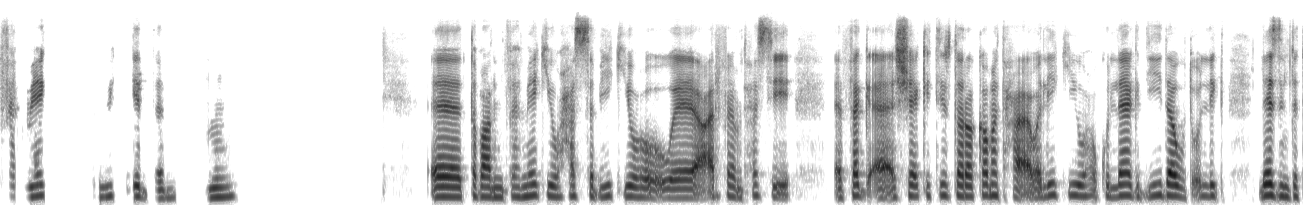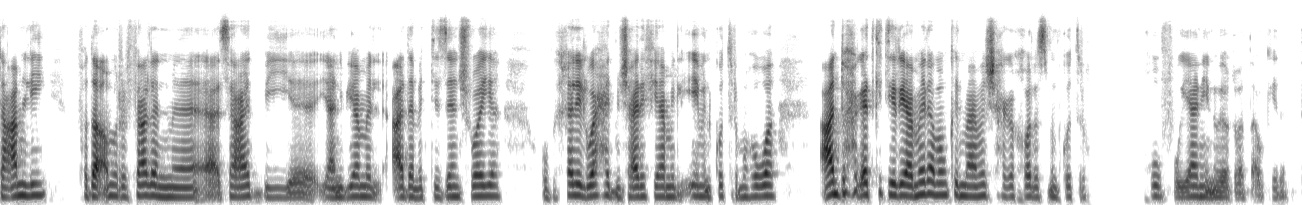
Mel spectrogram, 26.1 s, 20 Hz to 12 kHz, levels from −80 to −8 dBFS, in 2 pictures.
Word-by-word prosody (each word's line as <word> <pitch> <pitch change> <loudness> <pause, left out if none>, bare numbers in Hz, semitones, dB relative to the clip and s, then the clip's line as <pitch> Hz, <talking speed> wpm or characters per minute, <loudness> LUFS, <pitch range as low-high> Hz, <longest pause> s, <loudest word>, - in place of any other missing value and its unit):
فاهماكِ، 175 +1 -2 0.5
فاهماكِ 165 +2 -8 0.2
جدًا، 145 -4 -4 0.3
إمم. 155 +3 -3 1.9
آآ 160 0 +6
طبعًا 160 0 +1
فاهماكِ 165 +3 -3
وحاسة 170 0 0
بيكِ، 170 +2 -6
وعارفة 150 +2 +2
أمّا 150 -3 -4
تحسي 180 +2 -2 0.4
أ - - 0
فجأة 320 - +2
أشياء 175 -1 +5
كتير 175 +1 -5
تراكمت 180 +1 +2
حواليكِ، 185 +3 +1 0.2
وكلها 175 0 +1
جديدة 180 +1 +2
وتقول 170 +1 -5
لِك، 180 0 -4 0.3
لازم 180 -2 +4
تتعاملي 175 +4 +1 0.3
فده 170 0 +3
أمر 170 -2 -4
فعلًا 180 -1 +1 0.4
آآ - - -1
ساعات 170 +2 +1
بي 155 -7 -11 0.4
يعني - - -1
بيعمل 170 +1 -3
عدم 160 -2 +2
اتّزان 155 +2 -5
شوية، 175 +1 -1 0.4
وبيخلّي 185 0 -1
الواحد 180 +1 +1
مش 155 - -1
عارف 165 +1 +1
يعمل 165 0 -1
إيه 175 -2 -3
من 170 - -4
كتر 175 -2 -12
ما 160 - -7
هو 170 +2 -1 0.5
عنده 210 +2 +8
حاجات 195 -4 +3
كتير 195 -4 0
يعملها 190 +4 +5
ممكن 190 -1 -3
ما 170 - 0
يعملش 175 +1 +2
حاجة 165 0 -7
خالص 165 -2 -4
من - - -6
كتر 160 0 -14 0.6
خوفه 165 - -10
يعني 85 0 -2
إنه 80 0 -4
يغلط 80 - -10
أو - - -12
كده، - - -17
170 Hz, 145 wpm, -24 LUFS, 160-180 Hz, 1.9 s, عنده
